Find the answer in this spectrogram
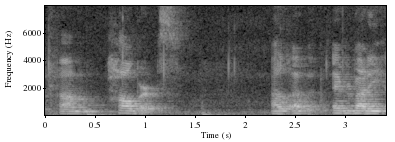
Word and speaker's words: Colbert: you just said um holbert's i love everybody i say holbert but it's all i guess colbert's what the locals say do do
